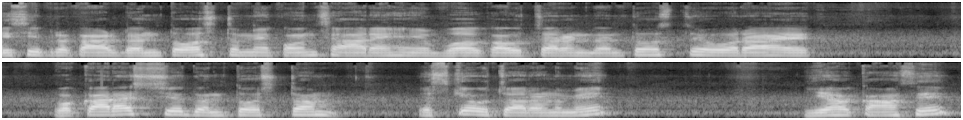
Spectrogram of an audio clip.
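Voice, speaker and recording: Man, grammar lesson, recites rules slowly, faint background noise. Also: fairly high pitch, darkish tone. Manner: explains step by step, asks and answers own questions; recites Sanskrit sutras slowly. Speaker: teacher. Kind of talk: Hindi grammar lesson on phonetics.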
